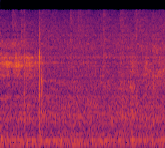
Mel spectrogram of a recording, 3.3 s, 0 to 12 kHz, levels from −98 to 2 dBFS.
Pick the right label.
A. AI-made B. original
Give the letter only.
A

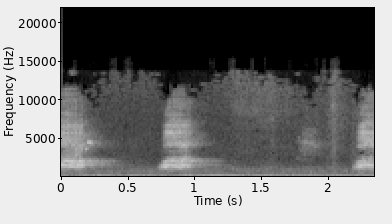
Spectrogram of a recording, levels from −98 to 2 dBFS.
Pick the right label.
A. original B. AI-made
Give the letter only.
A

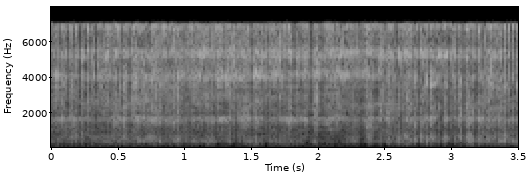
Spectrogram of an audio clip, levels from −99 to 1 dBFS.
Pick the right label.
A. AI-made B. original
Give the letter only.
A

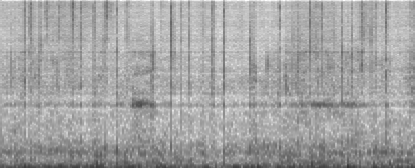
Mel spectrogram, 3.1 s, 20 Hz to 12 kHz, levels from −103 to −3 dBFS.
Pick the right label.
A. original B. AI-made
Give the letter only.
B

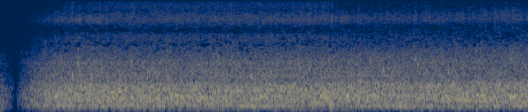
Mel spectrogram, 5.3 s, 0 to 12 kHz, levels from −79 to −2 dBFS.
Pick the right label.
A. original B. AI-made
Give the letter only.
A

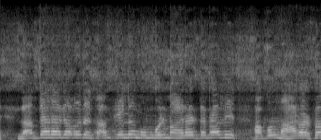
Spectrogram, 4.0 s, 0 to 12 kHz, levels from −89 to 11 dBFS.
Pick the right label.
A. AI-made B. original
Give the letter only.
A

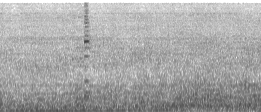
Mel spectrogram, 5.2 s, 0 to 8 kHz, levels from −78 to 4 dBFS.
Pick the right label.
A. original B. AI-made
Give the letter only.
B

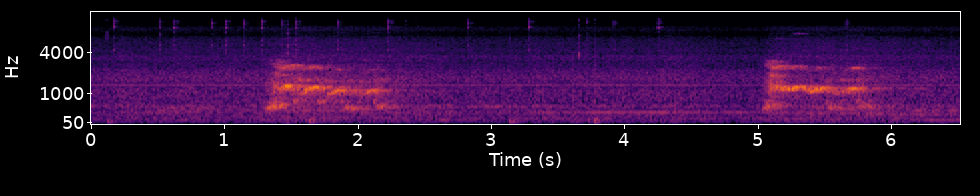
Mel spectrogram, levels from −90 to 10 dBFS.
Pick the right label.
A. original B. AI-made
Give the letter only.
A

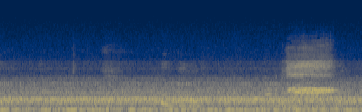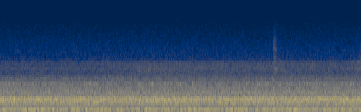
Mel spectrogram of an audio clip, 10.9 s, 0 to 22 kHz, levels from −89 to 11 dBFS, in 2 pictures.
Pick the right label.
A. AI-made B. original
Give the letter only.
B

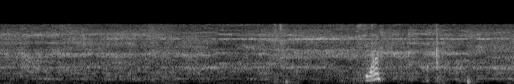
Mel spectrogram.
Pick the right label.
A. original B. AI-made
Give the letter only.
B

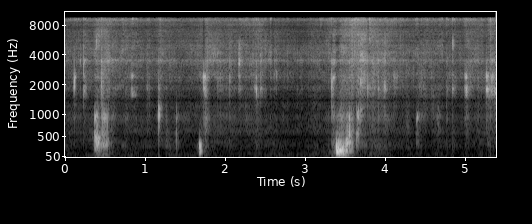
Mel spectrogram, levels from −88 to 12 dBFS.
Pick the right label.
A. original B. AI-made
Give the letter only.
B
